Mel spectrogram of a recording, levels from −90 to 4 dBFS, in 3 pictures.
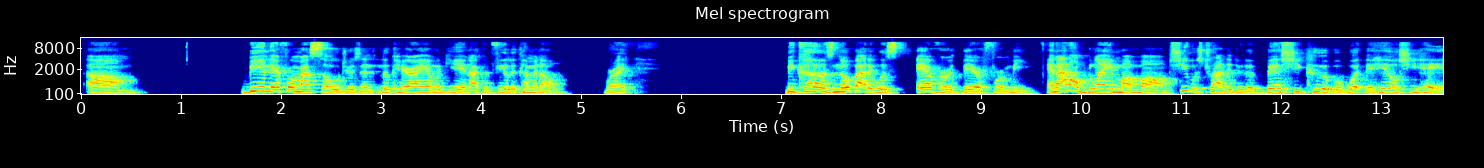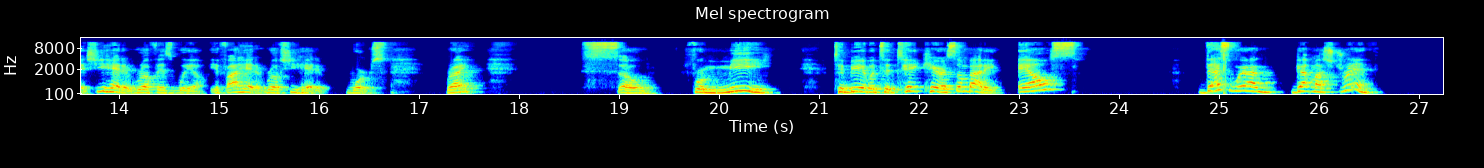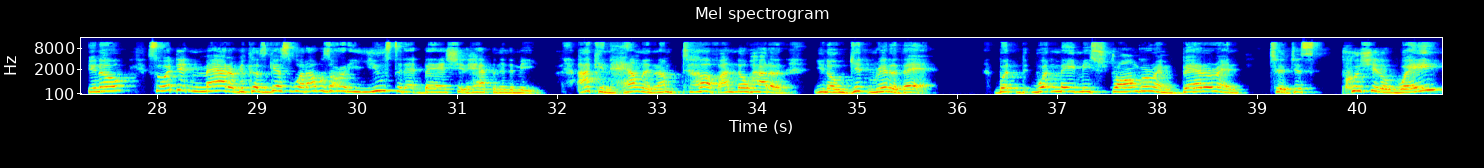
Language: English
